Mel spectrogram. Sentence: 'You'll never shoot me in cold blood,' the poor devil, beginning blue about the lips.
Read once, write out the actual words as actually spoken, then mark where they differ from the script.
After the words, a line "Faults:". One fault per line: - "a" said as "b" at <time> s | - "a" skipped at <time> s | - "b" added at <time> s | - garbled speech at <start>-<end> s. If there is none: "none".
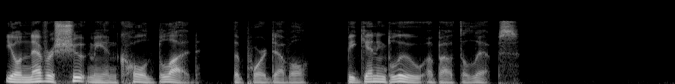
'You'll never shoot me in cold blood,' the poor devil, beginning blue about the lips.
Faults:
none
